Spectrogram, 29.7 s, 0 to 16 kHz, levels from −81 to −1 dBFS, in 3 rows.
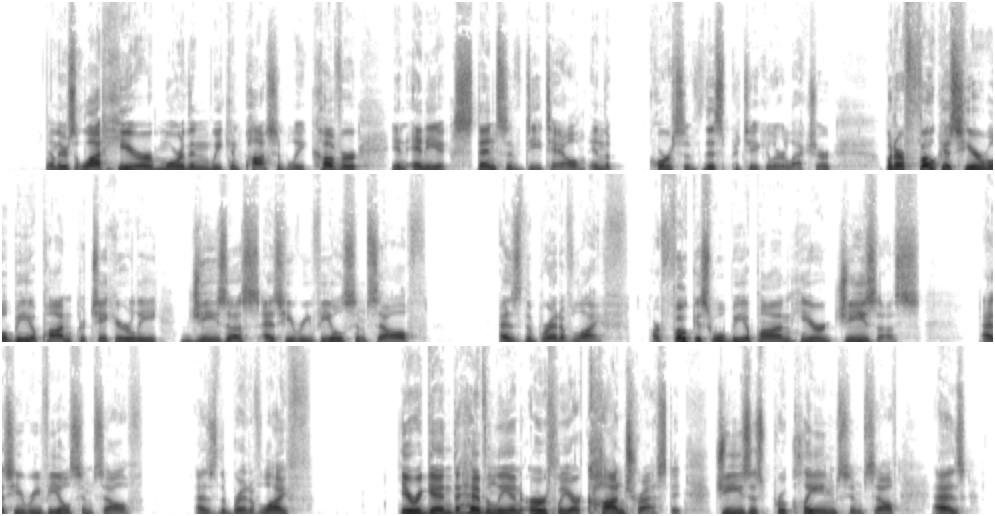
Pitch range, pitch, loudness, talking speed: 115-165 Hz, 140 Hz, -24 LUFS, 135 wpm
